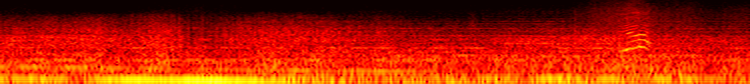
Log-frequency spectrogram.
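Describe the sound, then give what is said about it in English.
A German Heinkel bomber flies over a minesweeper and moves off, its engines a continuous low, rumbling drone that holds fairly steady and swells slightly early on. “The German bomber passes over the minesweeper without dropping its bombs. The Heinkel's moving off!”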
